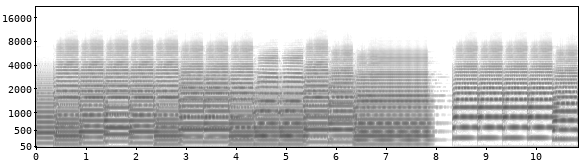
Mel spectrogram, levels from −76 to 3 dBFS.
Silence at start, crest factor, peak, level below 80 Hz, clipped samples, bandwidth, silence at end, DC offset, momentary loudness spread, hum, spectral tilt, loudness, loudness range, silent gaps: 0 s; 16 dB; -12 dBFS; -74 dBFS; under 0.1%; over 20 kHz; 0 s; 0.3%; 2 LU; none; -3 dB/octave; -26 LUFS; 1 LU; none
